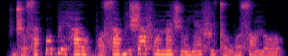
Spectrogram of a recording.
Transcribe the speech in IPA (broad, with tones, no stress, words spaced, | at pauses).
d͡ʒo˨sa˧k͡po˦ be˦˨ha˧ɾo˨ bɔ˨sa˧ bi˧ʃa˦fɔ̃˧nã˧ ʃũ˨jɛ̃˨˦ fi˦˨to˨ wo˨˦ sɔ˦no˦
